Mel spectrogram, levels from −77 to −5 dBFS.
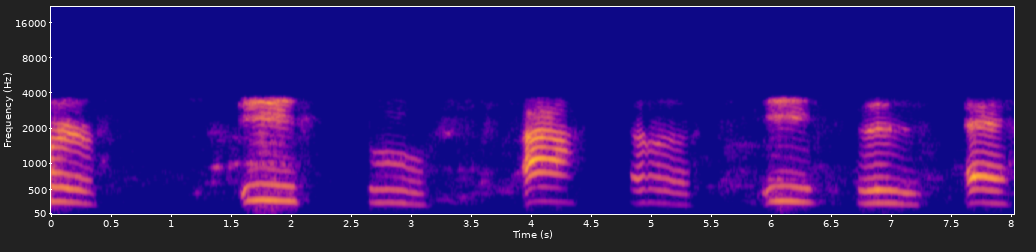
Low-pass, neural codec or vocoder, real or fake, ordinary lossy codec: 3.6 kHz; none; real; none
